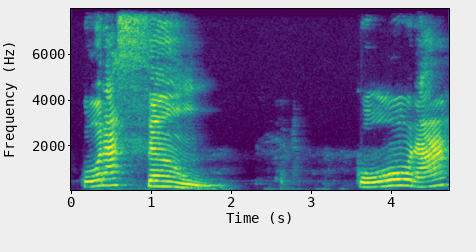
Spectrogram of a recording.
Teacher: Parte do som sai pelo nariz, parte do som sai pela boca. Ditongo nasal.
